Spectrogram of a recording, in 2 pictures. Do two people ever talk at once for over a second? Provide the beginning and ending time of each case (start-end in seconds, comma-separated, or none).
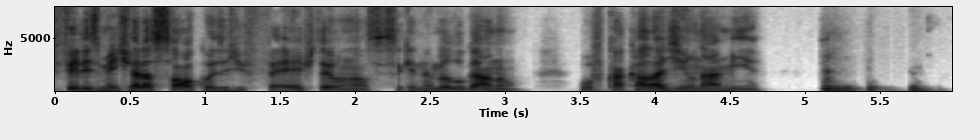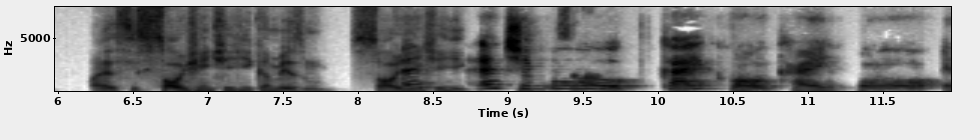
8.3-9.7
